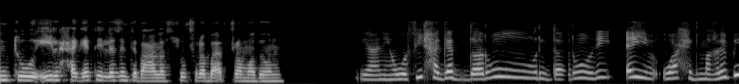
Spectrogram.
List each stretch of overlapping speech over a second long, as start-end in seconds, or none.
none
